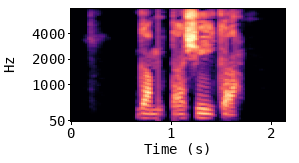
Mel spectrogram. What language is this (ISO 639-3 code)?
qur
